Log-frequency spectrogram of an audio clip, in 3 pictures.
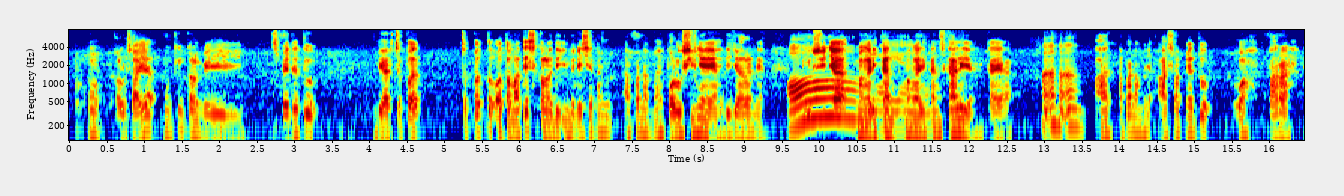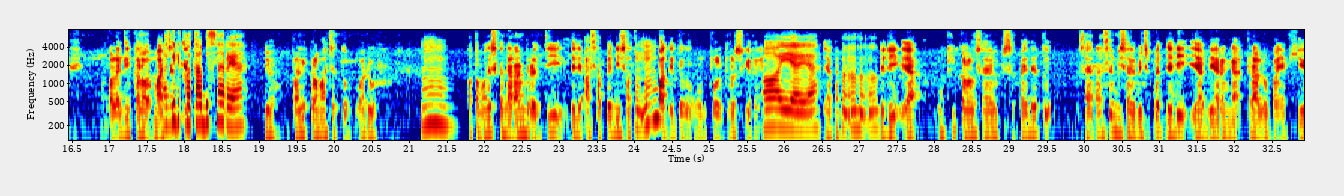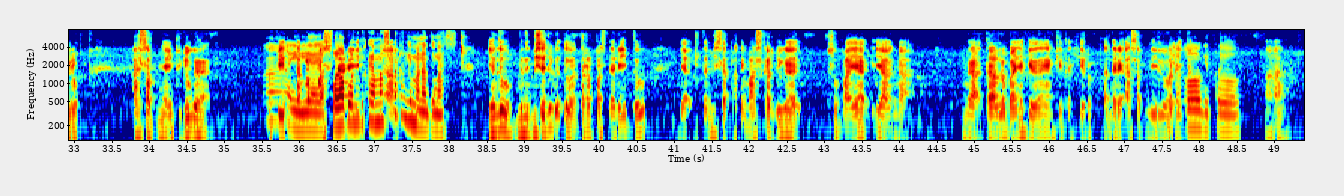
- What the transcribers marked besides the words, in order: static; other background noise; drawn out: "Oh"; chuckle; distorted speech
- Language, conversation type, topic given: Indonesian, unstructured, Apa yang membuat Anda lebih memilih bersepeda daripada berjalan kaki?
